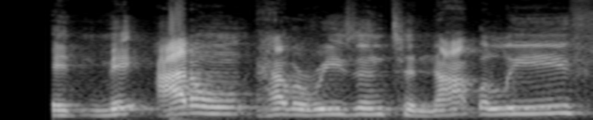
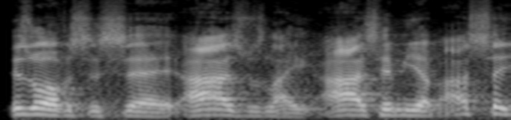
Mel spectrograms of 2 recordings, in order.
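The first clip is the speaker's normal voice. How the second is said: ordinary delivery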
